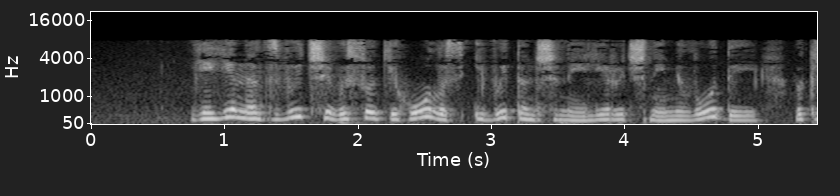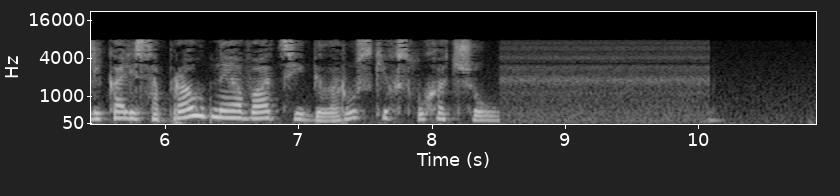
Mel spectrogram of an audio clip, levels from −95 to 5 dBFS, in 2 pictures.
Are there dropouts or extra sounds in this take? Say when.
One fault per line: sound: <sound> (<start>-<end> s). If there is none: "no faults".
no faults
